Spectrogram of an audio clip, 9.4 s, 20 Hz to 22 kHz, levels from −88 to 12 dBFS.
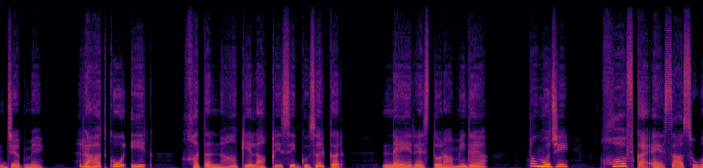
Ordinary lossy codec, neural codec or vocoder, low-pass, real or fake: none; autoencoder, 48 kHz, 32 numbers a frame, DAC-VAE, trained on Japanese speech; none; fake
